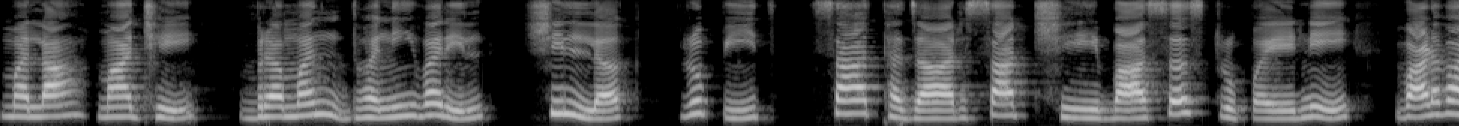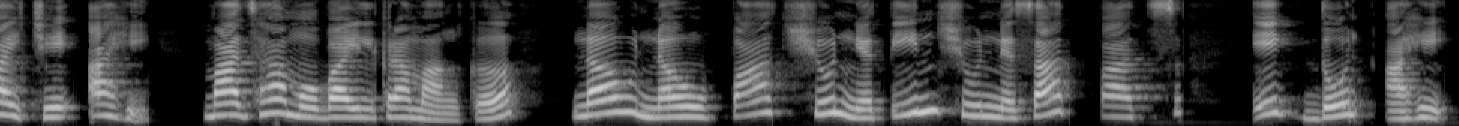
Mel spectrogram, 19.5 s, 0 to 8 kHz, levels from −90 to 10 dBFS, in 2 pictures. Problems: none marked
